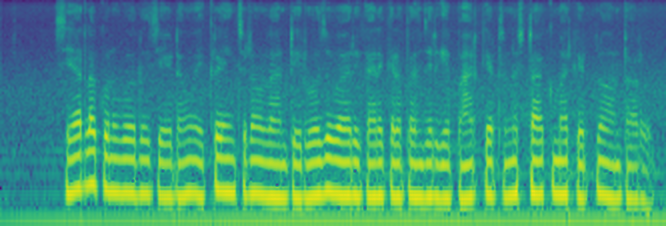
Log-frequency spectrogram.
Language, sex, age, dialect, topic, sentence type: Telugu, male, 31-35, Central/Coastal, banking, statement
